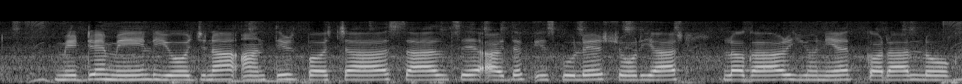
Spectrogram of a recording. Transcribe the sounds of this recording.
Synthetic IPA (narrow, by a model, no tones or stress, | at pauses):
mɪɖemiljoːd͡ʒnaə̃nt̪ɪɾt̪̚pət͡ʃaːaːlseaɾd̪ʱəkɪskuːleʃoːɾijaːʃ | ləɡaːɾjunjət̪kəɾaloːɡ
